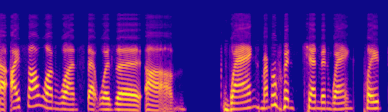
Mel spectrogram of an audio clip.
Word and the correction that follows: Wang: Or, I can never say his name correctly. – Wong? – Played for the Nats. Wong. I always say it wrong.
